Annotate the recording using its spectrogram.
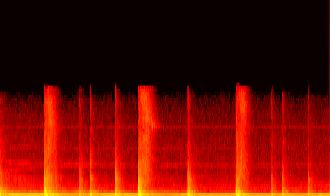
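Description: Beatboxing while humming: a steady nasal hum held on one note throughout, with kick drum and snare sounds pushed out through the lips over it, the snares coming about every second and a quarter.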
